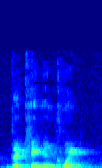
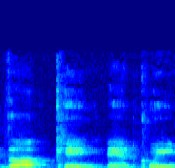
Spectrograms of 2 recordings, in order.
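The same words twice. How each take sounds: First: The words are read smoothly as one phrase. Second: Each word is read separately with breaks.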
